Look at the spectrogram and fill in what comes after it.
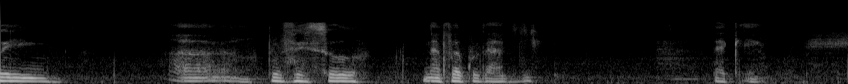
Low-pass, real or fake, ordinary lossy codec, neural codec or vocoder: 7.2 kHz; fake; none; vocoder, 44.1 kHz, 128 mel bands, Pupu-Vocoder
